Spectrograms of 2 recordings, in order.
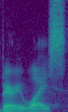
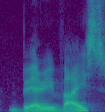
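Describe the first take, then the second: First: The name is said the American way. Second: The name is said the Austrian way.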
